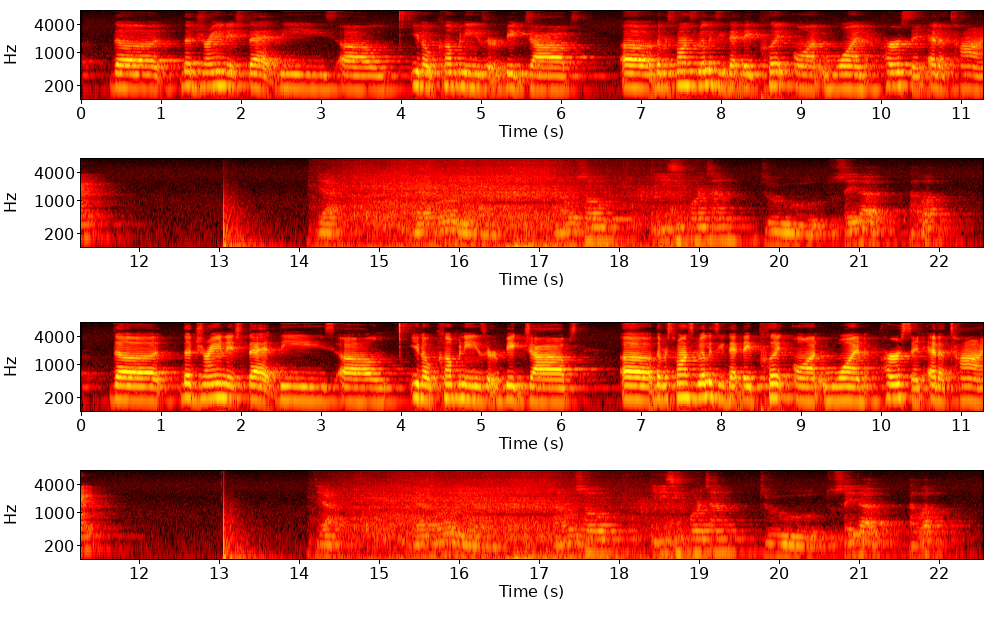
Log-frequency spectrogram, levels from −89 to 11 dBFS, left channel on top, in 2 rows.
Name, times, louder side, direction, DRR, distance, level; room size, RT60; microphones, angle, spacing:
voice 1, 0.4-3.8 4.1-6.1 6.7-11.4, right 4 dB, 80° right, 10 dB, 1.0 m, -21 dB
sound 1, 14.1-19.1, equal, 10° left, 1.2 m, -29 dB
voice 2, 14.2-14.5 15.3-16.5 17.2-17.9 18.4-19.4 19.8-21.3 21.6-21.9, equal, 60° right, -1 dB, 5.0 m, -34 dB
14.5 x 13.5 x 4.4 m, 1.1 s
head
